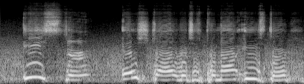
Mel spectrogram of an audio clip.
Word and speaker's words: Ishtar: Lord listen to this Ishtar which is pronounced Easter instead which is tonight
